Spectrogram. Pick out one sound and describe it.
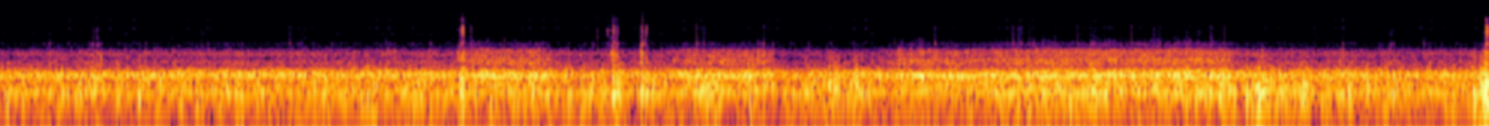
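Bicycle tyres roll over a paved path.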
